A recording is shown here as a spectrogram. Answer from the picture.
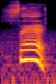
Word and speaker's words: แทรก: ไป ทร แอ กอ แทรก อาทร ตัว นี้ ออก เสียง เป็น ซอโซ่ นะ คะ เพราะ ฉะนั้น นัก เรียน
